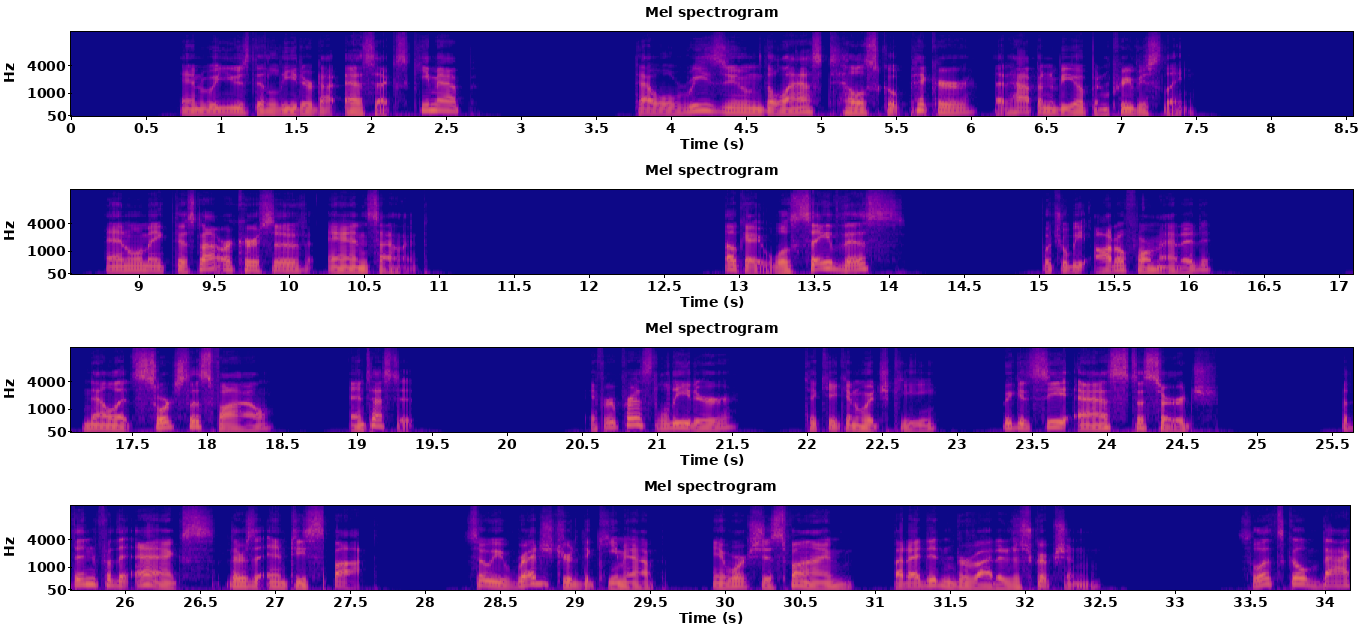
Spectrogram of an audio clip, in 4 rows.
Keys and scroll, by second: 0.3 Return, 0.7-6.2 typing, 1.0 Right, 6.8 ctrl+n, 7.4 Right, 7.5-12.1 typing, 12.4 Escape, 13.7 shift+;, 14.3 shift+w, 16.3 a, 16.6 Return, 17.8-18.9 typing, 19.8 Return, 20.6 space, 24.6 s, 29.0 x.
